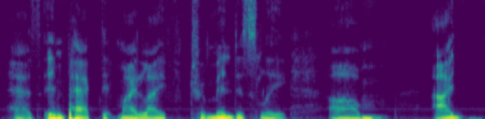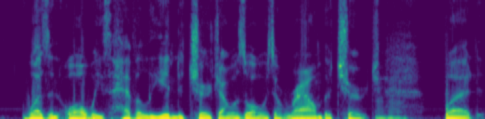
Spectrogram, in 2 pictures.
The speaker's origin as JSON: {"language": "English", "town": "New Haven", "region": "Connecticut", "country": "United States", "tie": "born or raised there", "said": "Yes, I was born in New Haven."}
